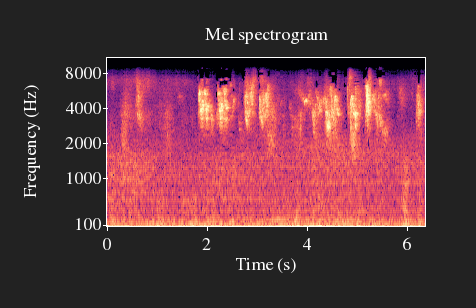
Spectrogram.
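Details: Morning chatter of sparrows feeding at a feeder fixed to a window: dense clusters of sharp, high chirps overlapping in the middle of the recording over a faint low rumble.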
